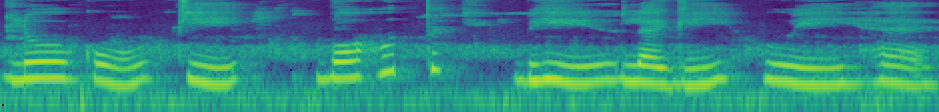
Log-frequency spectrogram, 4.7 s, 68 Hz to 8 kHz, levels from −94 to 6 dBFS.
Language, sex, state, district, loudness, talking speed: Hindi, female, Bihar, Katihar, -15 LUFS, 90 wpm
